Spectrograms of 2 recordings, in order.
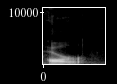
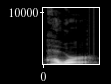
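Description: First: "our" reduced to one syllable, "ar"; short open "ar"; native pronunciation. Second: "our" as "OW-er", like "hour"; careful taught "our"; schoolbook pronunciation. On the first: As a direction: say "our" just like "are". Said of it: "ellos siempre dicen are". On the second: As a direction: give "our" its full two syllables. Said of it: "como hora". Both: Shown as a demonstration.

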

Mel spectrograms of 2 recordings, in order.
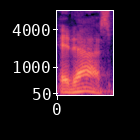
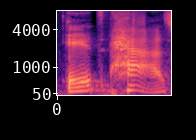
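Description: First: "it has" as "ed-as", tapped T, no H; linked it has. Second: Said in the usual way. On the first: Shown as a demonstration. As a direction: soften T to an R and skip the H in "it has". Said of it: "se convierte en una R suave". ("it has" como "eras", sin H) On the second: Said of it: "It has se convierte en".

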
